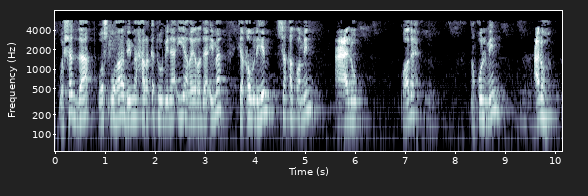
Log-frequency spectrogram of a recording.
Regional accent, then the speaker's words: Yemen; هذا موجود عندنا في اليمن في الدارجية.

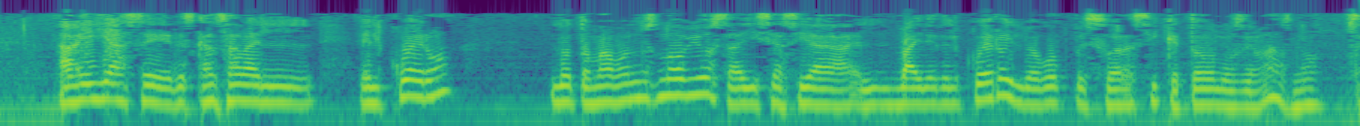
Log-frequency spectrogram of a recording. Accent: Mexico; porque somos mexicanos y así lo acostumbramos

